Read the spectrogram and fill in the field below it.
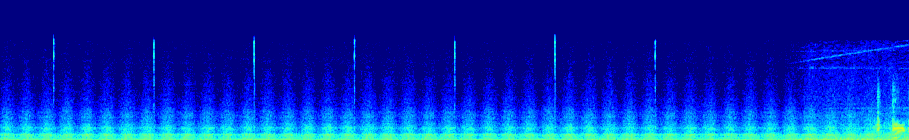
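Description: A countdown timer ticks once a second.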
